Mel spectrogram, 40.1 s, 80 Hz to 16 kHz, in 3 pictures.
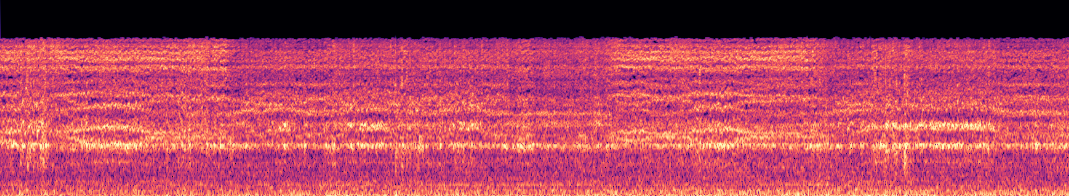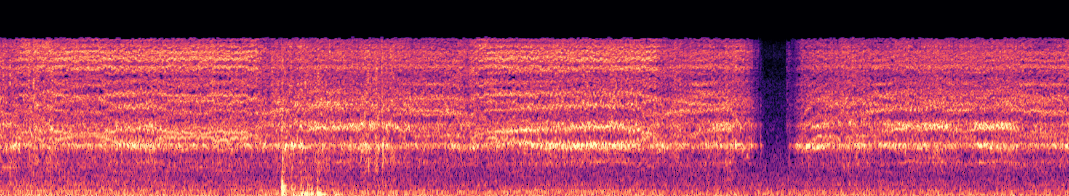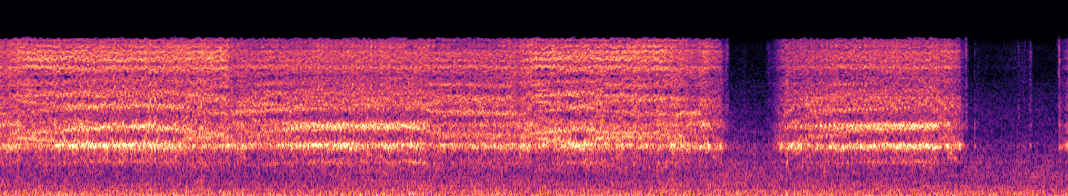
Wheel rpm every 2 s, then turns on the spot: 160, 160, 160, 160, 160, 160, 160, 160, 160, 160, 160, 90, 160, 160, 160, 160, 160, 120, 110, 50.
38-40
